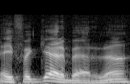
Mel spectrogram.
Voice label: male neutral talk; kingpin loc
